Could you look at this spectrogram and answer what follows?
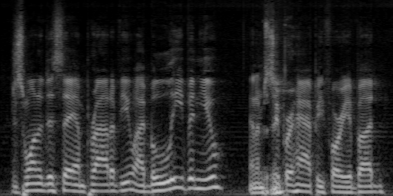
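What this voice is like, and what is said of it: Deep polished radio voice. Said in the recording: “you talk about a guy with a radio voice. Yeah. Holy cow.”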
